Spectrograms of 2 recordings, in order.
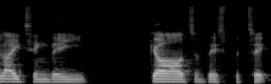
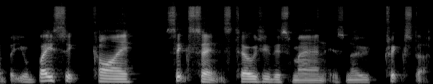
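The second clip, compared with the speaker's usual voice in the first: usual speaking voice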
